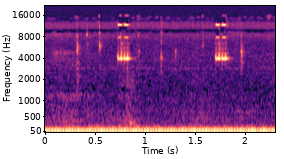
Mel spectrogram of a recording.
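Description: A Canon DSLR's focus-confirmation beep sounds twice, short and faint, about a second apart, as the shutter button is half-pressed. The Dandelion chip on the M42 adapter is telling the camera that the manual lens is in focus.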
